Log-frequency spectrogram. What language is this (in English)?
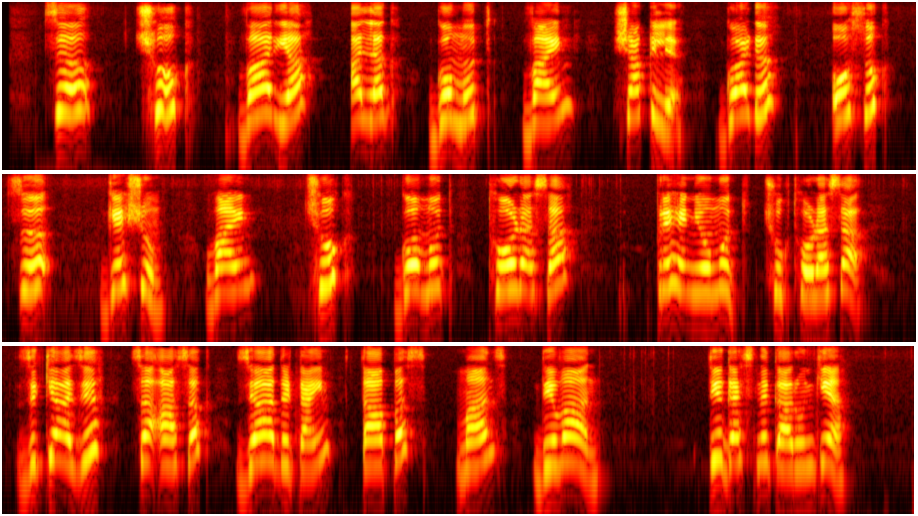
Kashmiri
